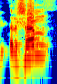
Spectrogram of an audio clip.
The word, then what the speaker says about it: त्रिशम: अगला है देखिए त सॉरी त्रिशम त्रिशम में भी त्र है। त और र से मिलके बना हुआ है इसलिए त्रिशम इस्मा है ज्ञानी अगला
